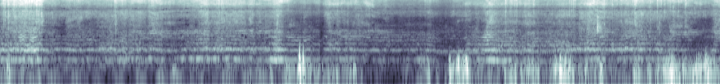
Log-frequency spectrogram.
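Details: Honey bee workers in nonstop traffic at a feral colony, a steady droning hum with a low and a higher tone, broken by low rumbling thumps near the middle and in the last few seconds.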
